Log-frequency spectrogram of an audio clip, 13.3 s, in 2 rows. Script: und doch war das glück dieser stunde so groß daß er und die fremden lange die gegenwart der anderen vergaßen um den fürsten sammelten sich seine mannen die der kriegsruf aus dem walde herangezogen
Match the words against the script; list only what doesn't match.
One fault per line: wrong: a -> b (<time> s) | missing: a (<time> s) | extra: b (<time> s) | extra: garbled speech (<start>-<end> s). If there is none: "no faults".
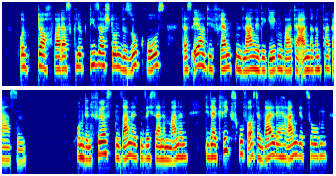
no faults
